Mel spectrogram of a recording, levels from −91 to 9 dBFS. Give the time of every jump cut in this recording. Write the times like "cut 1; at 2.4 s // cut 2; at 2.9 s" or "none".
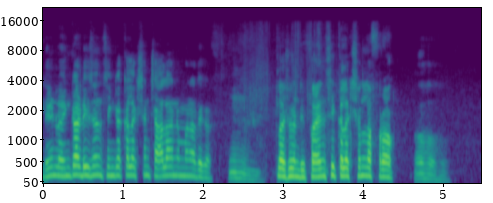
none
